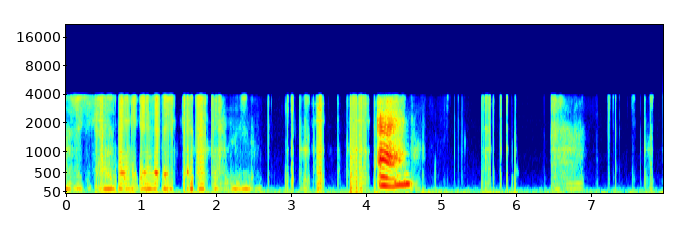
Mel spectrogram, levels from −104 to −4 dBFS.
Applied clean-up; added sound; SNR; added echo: neural diffusion model UNIVERSE++.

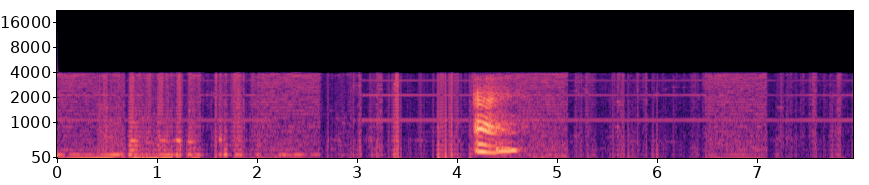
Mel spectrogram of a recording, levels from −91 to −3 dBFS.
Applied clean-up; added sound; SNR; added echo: none; Bowed string instrument; 20 dB; none.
